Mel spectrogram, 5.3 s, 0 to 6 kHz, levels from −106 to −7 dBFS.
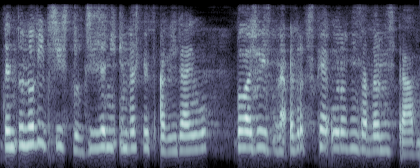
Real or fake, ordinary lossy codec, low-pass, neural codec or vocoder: fake; none; 5.4 kHz; codec, 32 kHz, 1.9 kbps, SNAC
